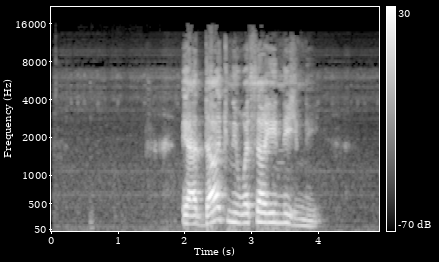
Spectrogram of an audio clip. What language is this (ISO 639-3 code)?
kab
